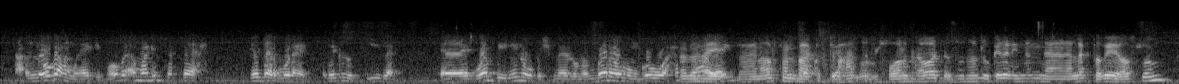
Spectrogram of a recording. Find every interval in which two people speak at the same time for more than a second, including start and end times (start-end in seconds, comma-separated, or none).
6.8-8.8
